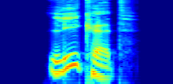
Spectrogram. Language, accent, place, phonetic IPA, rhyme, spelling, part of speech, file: German, Germany, Berlin, [ˈliːkət], -iːkət, leaket, verb, De-leaket.ogg
- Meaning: second-person plural subjunctive I of leaken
